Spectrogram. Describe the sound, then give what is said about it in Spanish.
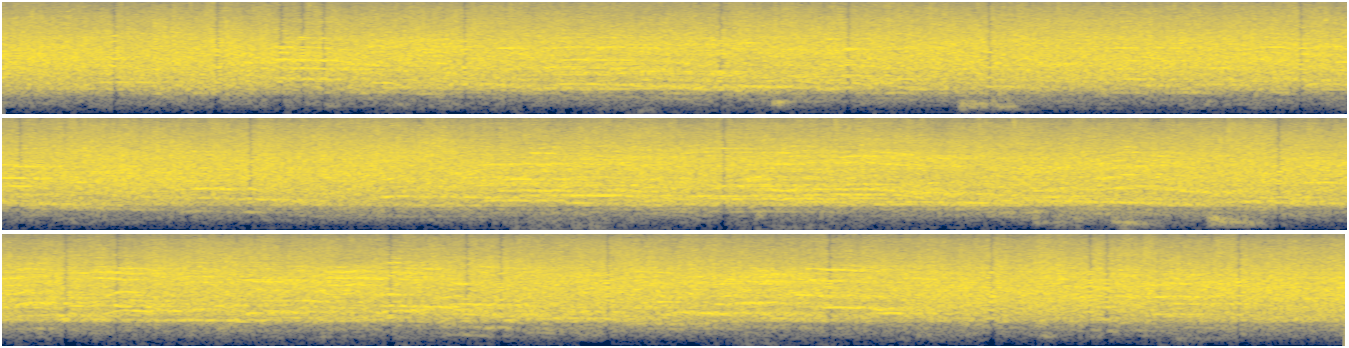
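A courtroom crowd at a trial in Argentina bursts into loud, continuous applause after a closing argument ending "Señores jueces, nunca más", holding steady for the full twenty seconds, a dense roar of clapping mixed with scattered cheers and indistinct voices. “Porque hay un silencio, dos segundos, y explota, y después, bueno, los jueces que se desalojen la sala, ¿no?”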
